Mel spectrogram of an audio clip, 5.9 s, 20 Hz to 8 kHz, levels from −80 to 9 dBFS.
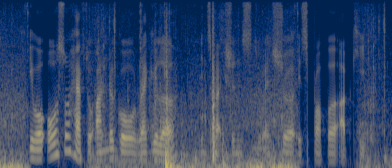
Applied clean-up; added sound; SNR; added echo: none; Car; -1 dB; none.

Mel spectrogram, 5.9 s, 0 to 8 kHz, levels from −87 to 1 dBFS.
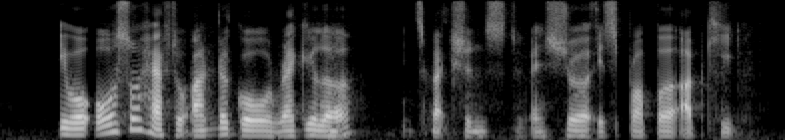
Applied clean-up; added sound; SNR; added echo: neural mask model DeepFilterNet 3.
